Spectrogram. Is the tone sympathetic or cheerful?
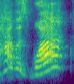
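cheerful. It is said in a bright, cheerful tone.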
